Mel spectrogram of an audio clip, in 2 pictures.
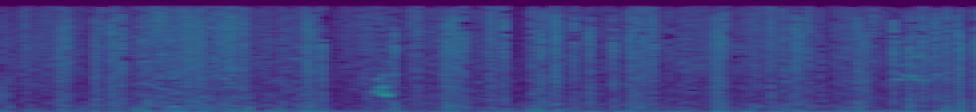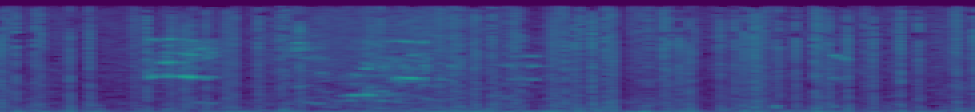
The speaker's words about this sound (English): I think we got some rain coming down. I don't know how long it's been coming down, but I just noticed it.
